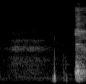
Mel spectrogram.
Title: My sister was coughing in the back round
